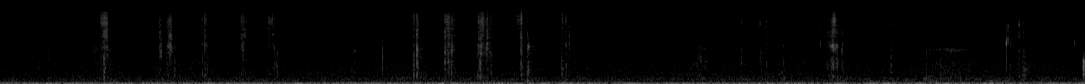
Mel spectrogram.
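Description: Tarot cards shuffled by hand in a quiet room, a series of crisp riffling snaps and flicks in irregular clusters, close and fairly soft, with no talking.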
